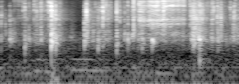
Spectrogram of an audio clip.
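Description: Silver foil wrapper of a trading-card pack crinkling and crackling as it is peeled open by hand, with a sharper crackle about half a second in.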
